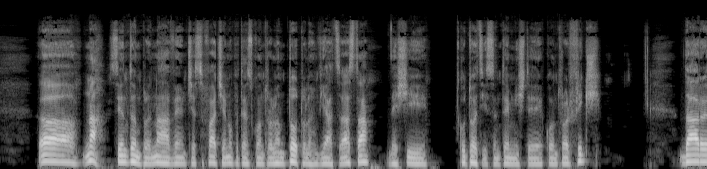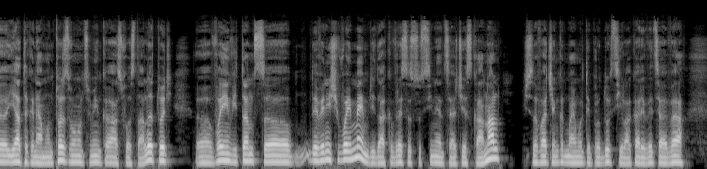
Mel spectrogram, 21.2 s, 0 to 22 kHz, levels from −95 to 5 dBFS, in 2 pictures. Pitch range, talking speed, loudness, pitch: 95-120 Hz, 175 wpm, -21 LUFS, 105 Hz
